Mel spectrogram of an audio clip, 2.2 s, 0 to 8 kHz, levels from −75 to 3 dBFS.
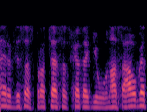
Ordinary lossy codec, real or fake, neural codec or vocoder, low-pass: AAC, 16 kbps; fake; vocoder, 22.05 kHz, 80 mel bands, Vocos; 7.2 kHz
